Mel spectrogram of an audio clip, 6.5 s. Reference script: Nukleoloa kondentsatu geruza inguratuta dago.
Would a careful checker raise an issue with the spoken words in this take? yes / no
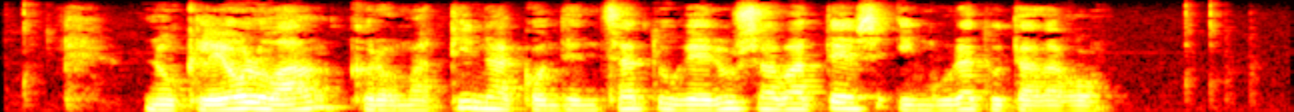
yes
